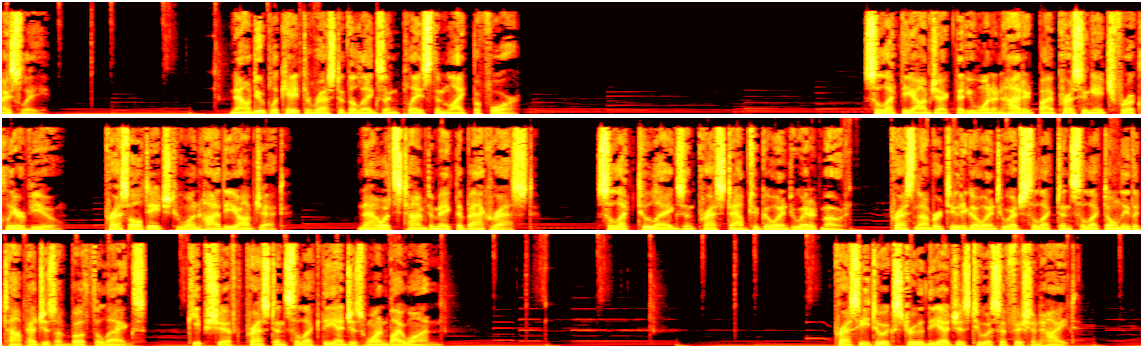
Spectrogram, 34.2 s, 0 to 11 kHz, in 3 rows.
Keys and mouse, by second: 1.3 KP_7, 1.5 g, 2.0 shift+d, 3.3 shift+d, 4.6 middle click, 5.0 Tab, 5.0 middle click, 5.3 Tab, 6.4 middle click, 8.0 click, 9.9 click, 11.0 middle click, 13.6 shift+click, 14.9 Tab, 16.1 middle click, 19.2 click, 20.7 click, 21.5 shift+click, 22.7 shift+click, 23.5 shift+click, 27.2 shift+click, 27.9 middle click, 28.7 middle click, 29.8 KP_1, 30.1 e.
